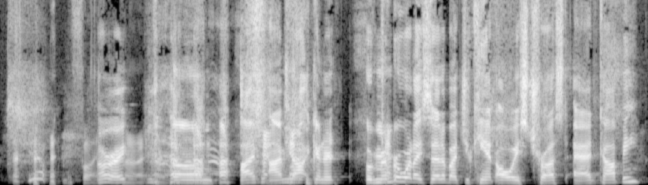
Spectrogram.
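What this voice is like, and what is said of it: Southern US Mississippi accent. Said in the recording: “I'm from the South... I'm from Mississippi. You can hear it in my voice, even though I've spent years getting rid of it.”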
